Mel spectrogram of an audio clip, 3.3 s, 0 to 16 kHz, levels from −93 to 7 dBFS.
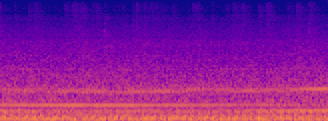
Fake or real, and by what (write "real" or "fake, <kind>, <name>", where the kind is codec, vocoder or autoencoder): real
